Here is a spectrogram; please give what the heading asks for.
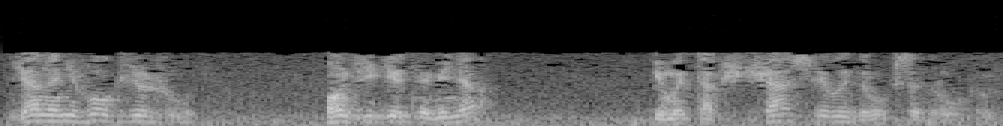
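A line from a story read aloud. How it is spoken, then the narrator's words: Old man's quiet reply. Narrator (Russian): старик тихо ему ответил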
